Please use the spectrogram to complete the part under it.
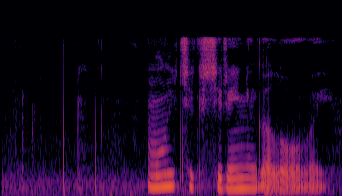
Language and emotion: Russian, sad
